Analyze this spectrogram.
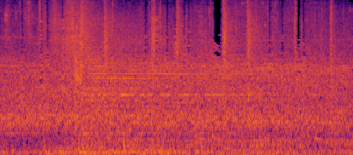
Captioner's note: crowd cheering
